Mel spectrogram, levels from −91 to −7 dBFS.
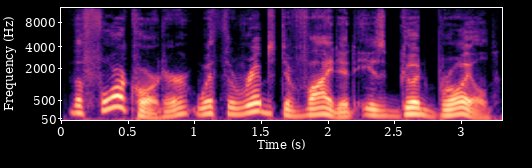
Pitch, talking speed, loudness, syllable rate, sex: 140 Hz, 180 wpm, -17 LUFS, 4.5 syllables/s, male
